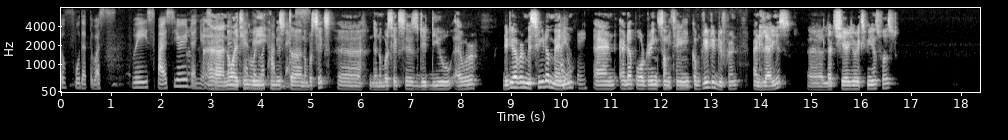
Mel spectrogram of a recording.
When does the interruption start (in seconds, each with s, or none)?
2.9 s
